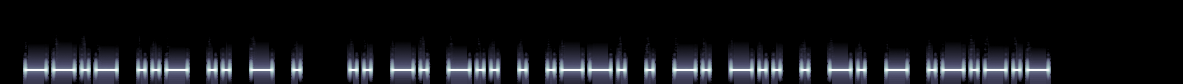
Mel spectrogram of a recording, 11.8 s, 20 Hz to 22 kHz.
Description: Morse code, heard as a keyed tone, about 17 wpm, 700 Hz. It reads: QUITE INDEPENDENT.
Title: Sentences from Top 1000 Words - Review Part 6 - 17wpm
